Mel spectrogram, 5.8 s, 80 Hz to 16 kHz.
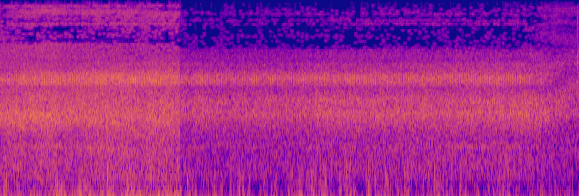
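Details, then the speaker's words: PS3 Slim cooling fan run at 5 volts: rough rushing hiss with an uneven scratchy rumble from a dry, worn bearing, heard apart from the airflow. "Okay, now I'm gonna lower the voltage to 5 volts, and now just take care and try to hear just the sound from the bearing, not from the air."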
